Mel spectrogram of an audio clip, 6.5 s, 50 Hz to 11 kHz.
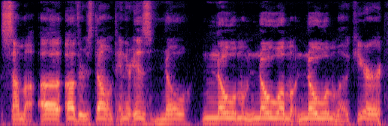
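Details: Stuttering in a man almost 40 who has stuttered since childhood, with sound and word repetitions in this stretch.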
